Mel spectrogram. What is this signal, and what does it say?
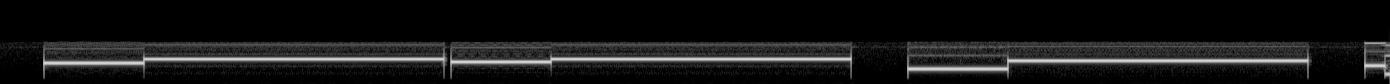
Two-tone page, heard as a one-second tone, then a three-second tone, about 1010 then 1220 Hz, about 1060 then 1220 Hz, about 730 then 1120 Hz. It is heard from 0.4 to 13.1 s.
